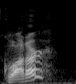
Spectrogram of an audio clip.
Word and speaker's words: Gwadar: Yeah, so a new island appeared off the coast of, I forget how it's pronounced, Gwadar? In Qatar? – September? No, G-W-A-D-A-R.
